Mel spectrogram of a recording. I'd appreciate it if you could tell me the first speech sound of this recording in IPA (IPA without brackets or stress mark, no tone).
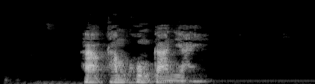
h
